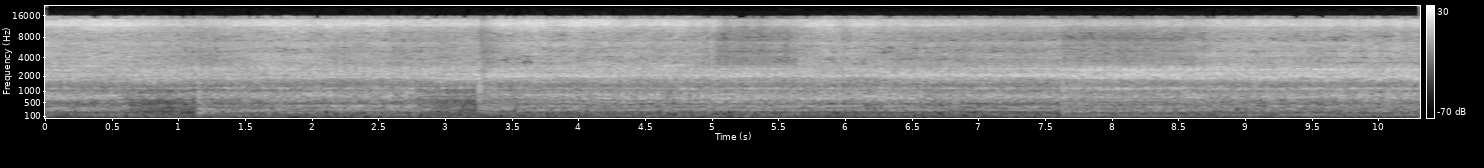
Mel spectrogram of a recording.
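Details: Window AC fan motor running; steady whirring hum with a rough, gritty rushing throughout from worn fan motor bearings, cooling otherwise fine; motor then opened for bearing replacement.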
